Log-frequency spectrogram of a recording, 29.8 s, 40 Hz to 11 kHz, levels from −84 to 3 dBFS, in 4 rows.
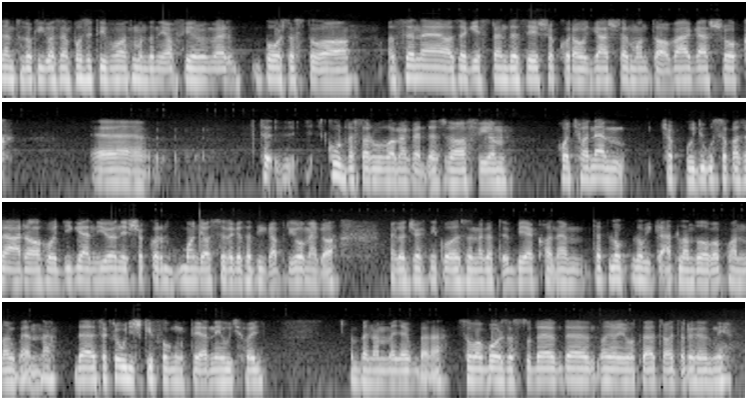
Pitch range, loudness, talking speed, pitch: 105-115 Hz, -15 LUFS, 160 wpm, 110 Hz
